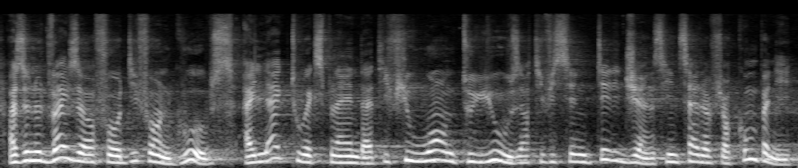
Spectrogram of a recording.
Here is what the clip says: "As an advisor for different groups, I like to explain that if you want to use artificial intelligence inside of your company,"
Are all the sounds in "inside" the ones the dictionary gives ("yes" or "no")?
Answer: yes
